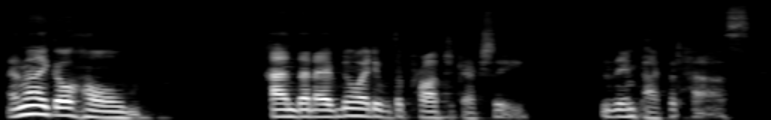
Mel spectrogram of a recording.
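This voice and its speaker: A woman, a software engineer, talking through her ideas in a casual interview with lots of filler likes. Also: deep voice, a little fast, vocal fry, muffled recording. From United States. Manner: thoughtful, many filler likes.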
